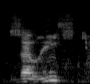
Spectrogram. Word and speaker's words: Zelensky: elas, por exemplo, porque o presidente da Ucrânia, Zelensky, ou Zelensky, judeu, da pronúncia, ele é de origem judia, ele é judeu, tá?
